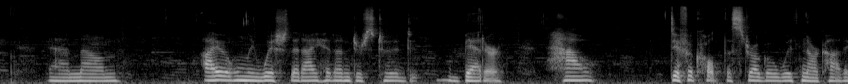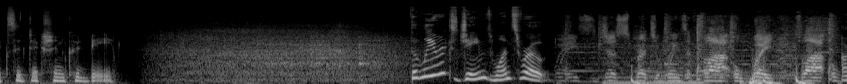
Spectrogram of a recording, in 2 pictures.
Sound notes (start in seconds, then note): 9.9 traffic roaring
